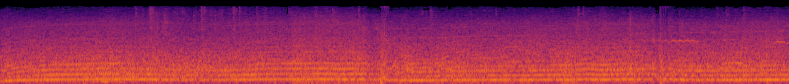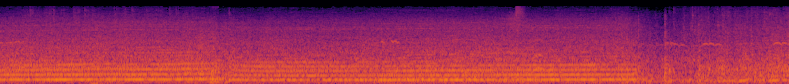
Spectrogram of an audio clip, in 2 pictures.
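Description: A rally car engine whines at high revs, shifting gears as it races.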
